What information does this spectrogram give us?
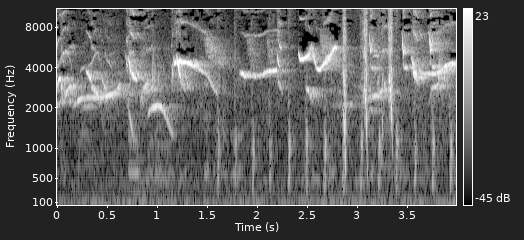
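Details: Oriental magpie-robin singing during a competitive fan-dance face-off: high whistled slurs and swooping chirps, with sharp clicks coming in bursts through the second half.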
